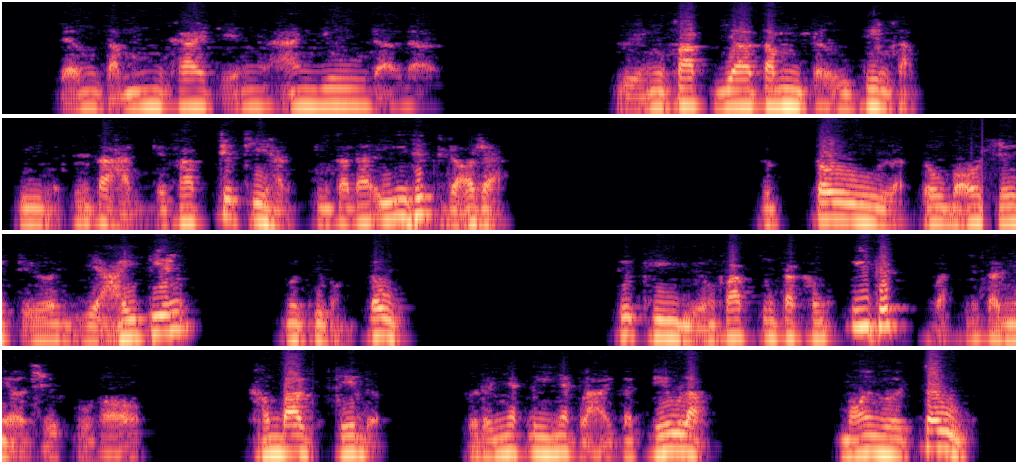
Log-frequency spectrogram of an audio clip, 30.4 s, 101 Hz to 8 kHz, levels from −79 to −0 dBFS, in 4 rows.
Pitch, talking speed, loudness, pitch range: 130 Hz, 150 wpm, -17 LUFS, 115-140 Hz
